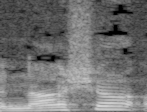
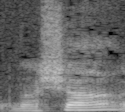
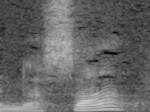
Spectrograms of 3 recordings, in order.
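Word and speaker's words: nasha (נָשָׂא): Actually, the accent should be on the last syllable, nasha or nasa.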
